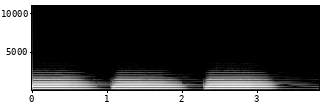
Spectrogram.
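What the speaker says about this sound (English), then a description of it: "let's go ahead and play 4 B flats on top of the staff, focusing on a clear and crisp front to each note" Trombone sounding crisp B flats high on the staff, three steady sustained tones in view, each with a clean, sharp front and a brief gap before the next.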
